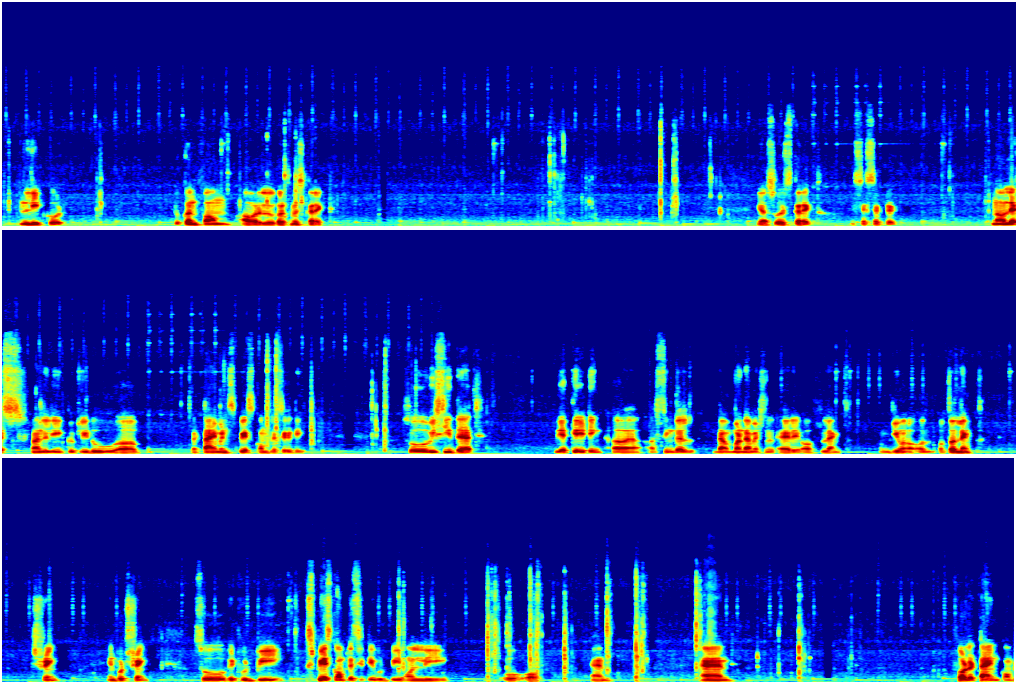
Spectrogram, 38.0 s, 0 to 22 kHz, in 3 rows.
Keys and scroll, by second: 35.3 ctrl+d.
